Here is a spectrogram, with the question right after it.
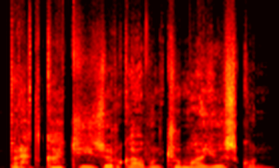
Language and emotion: Kashmiri, fearful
